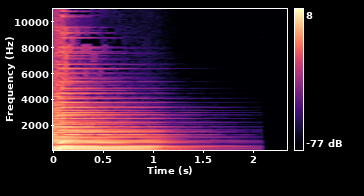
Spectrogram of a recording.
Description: C sharp Suspended 2nd Suspended 4th C sharp Guitar Half Step Down, chord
